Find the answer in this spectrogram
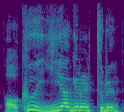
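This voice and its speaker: A man's voice: high-pitched, lively intonation, unhurried, mellow. A male pastor preaching a sermon, explaining scripture verse by verse and putting rhetorical questions to his listeners. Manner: leads the congregation in reading scripture aloud.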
